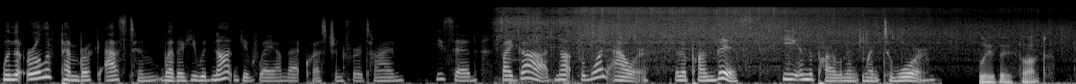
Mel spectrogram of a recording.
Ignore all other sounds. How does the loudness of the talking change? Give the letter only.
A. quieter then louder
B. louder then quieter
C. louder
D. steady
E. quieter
A.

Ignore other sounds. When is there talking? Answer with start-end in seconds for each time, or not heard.
0.0-10.7.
